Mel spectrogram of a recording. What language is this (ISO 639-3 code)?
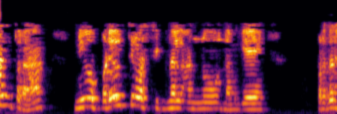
kan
